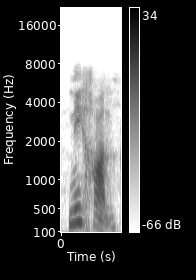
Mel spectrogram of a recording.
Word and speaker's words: Nihon: How do you say your name? Nihon, with the H sound.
